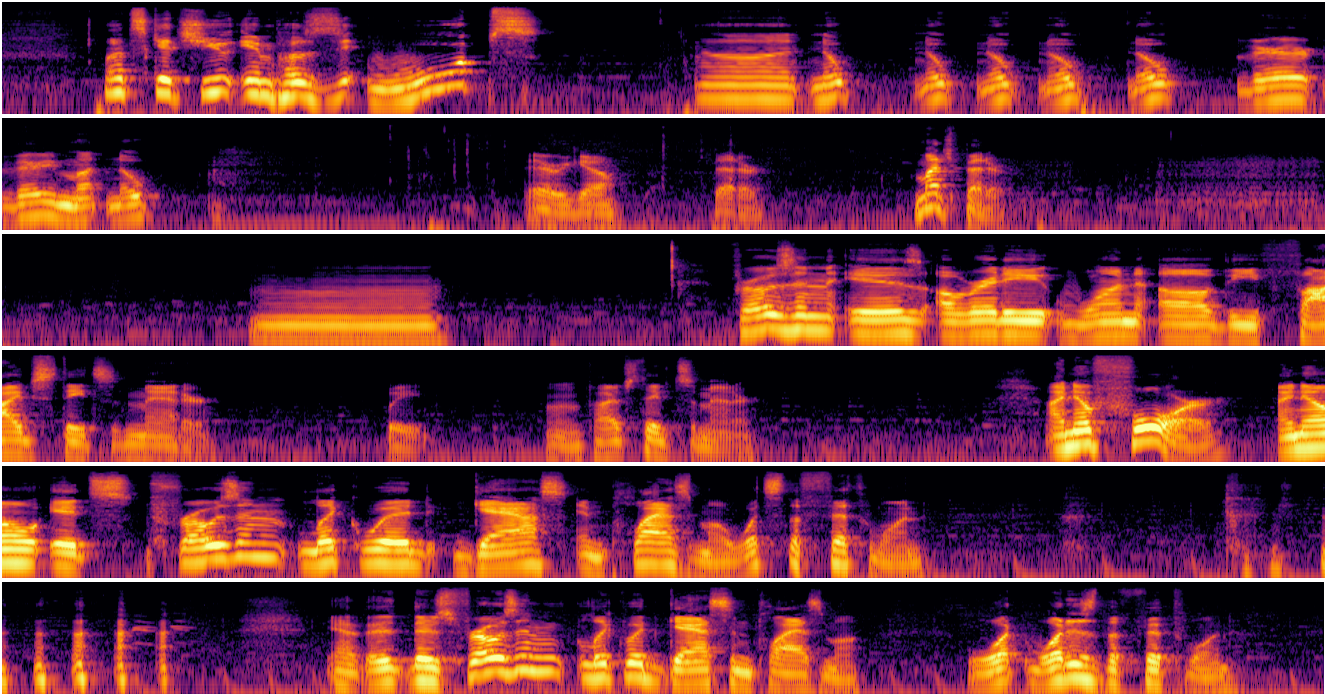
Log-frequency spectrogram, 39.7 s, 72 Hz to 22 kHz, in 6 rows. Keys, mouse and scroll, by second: 1.0-3.4 shift+drag, 4.0 scroll down 1, 5.3 scroll down 12, 5.6-8.6 shift+drag, 10.1 KP_0.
